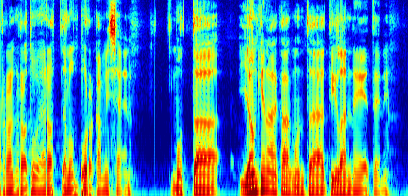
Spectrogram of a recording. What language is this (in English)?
Finnish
